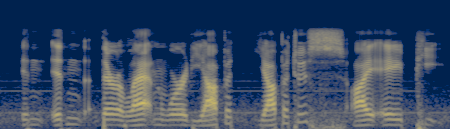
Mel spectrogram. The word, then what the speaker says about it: Iapetus: I think, isn't there a Latin word iapetus? I-A-P-E-T-U-S, but it's pronounced like a yeah, so there's no need for a J there.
